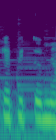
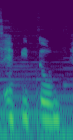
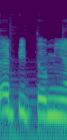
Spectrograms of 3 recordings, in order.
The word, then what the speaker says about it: epitome: First, let me go and check my dictionary because I cannot believe that your pronunciation is actually epitome and not epitome. You mean I've been jonesing myself all this while pronouncing it as epitome? I don't know how I never knew. It seems like one of those words that everybody's supposed to know. I have been here saying the wrong words. It's so unbelievable, but nothing actually spoiled. It is, well, so it's pronounced epitome, and it means the embodiment or encapsulation of a class of items.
